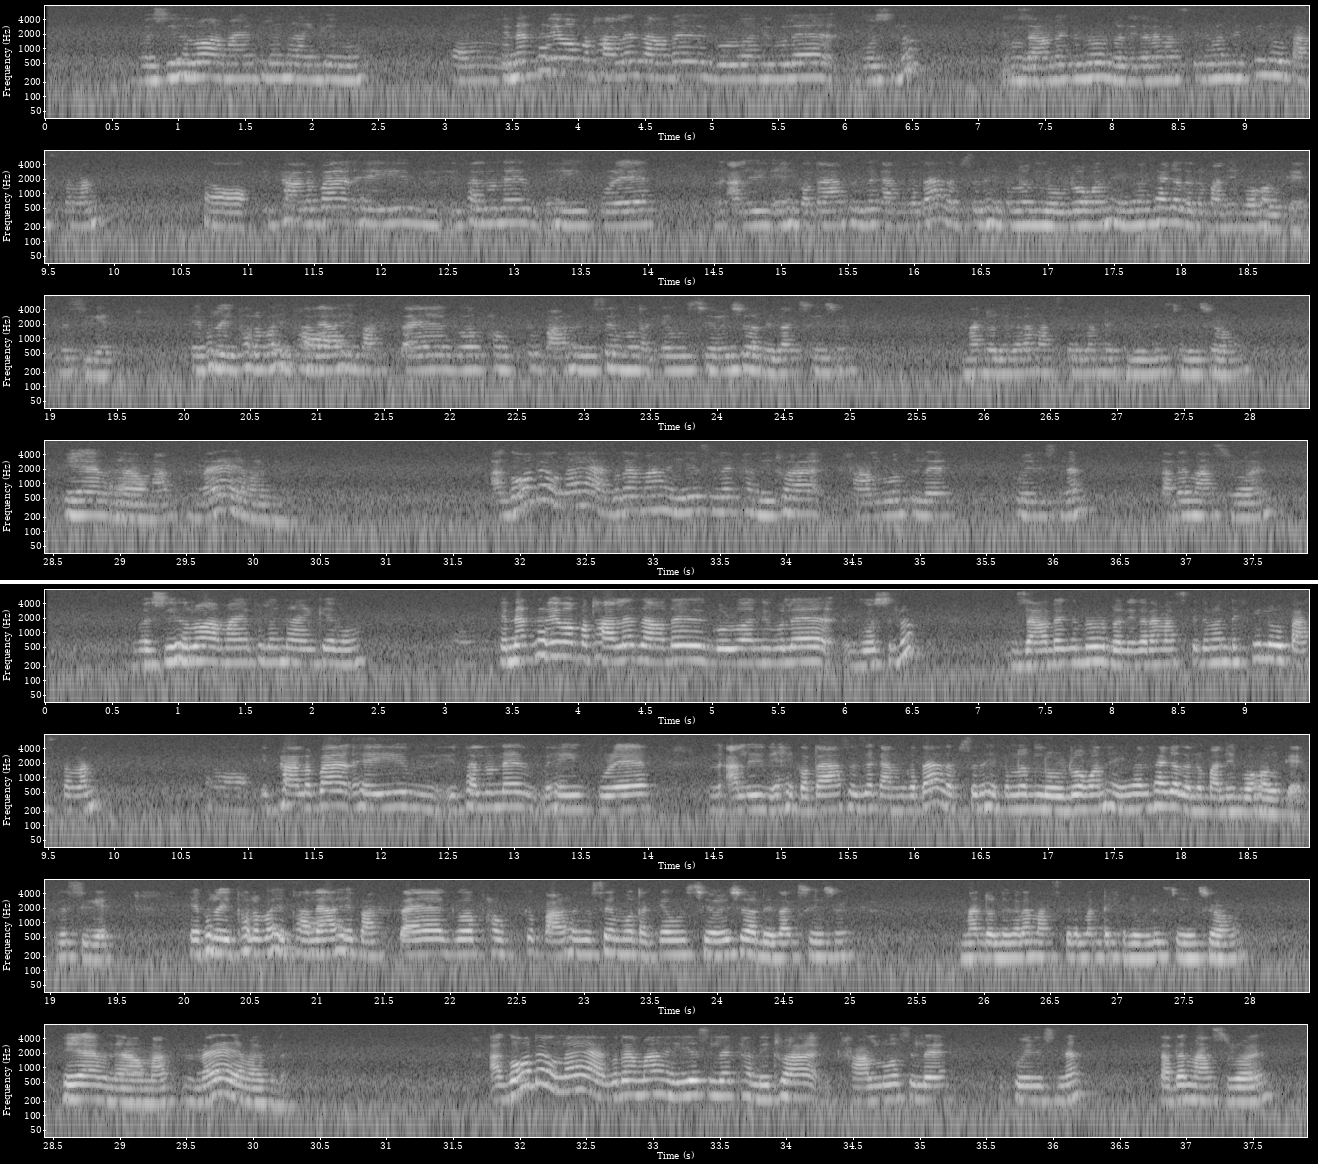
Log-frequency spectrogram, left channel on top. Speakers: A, on the right (about 80°); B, on the left (about 85°).
A: বেছি হলেও আমাৰ এইফালে নাইকিয় বাৰু।
B: উম
A: এনে ঢেৰ প পথাৰলে যাওঁতে গৰু আনিবলৈ গৈছিলো
B: উম
A: যাওঁতে কিন্তু দনিকণা মাছ কেইটামান দেখিলো পাঁচটামান
B: অ
A: এইফালৰ পৰা হেৰি উ ইফালতো নে হে কোৰে আলি সেই কটা আছে যে কাণ কটা তাৰপিছত সেইখনত লৰটো অকমান হেৰি হৈ নাথাকে জানো পানী বহলকে বেছিকে সেইফালে ইফালৰ পৰা সফালে
B: অ
A: সেই পাচটাই আগত থকে পাৰ হৈ গৈছে মই তাকেও চিঞৰিছো আৰু দেউতাক চিঞৰিছো ইমান দনিকনা মাছ কেইটামান দেখিলো বুলি চিঞৰিছো আৰু। সেয়াই মানে
B: অ
A: মাছ নোলায়ে আমাৰ ফালে। আগত এ ওলাই আগতে আমাৰ হেৰি আছে আছিলে খান্দি থোৱা খালো আছিলে পুখুৰীৰ নিচিনা। তাতে মাছ ৰয়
